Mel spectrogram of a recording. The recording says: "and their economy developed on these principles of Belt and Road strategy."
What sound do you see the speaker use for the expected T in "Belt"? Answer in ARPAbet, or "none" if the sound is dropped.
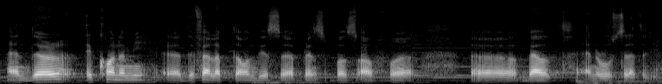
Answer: T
